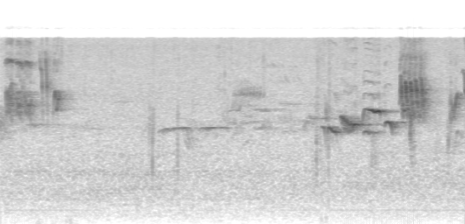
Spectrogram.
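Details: Morning sounds with common blackbird song: drawn-out, even whistles and brief squeaky, twittering flourishes in a high register, over a faint, steady outdoor hiss.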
